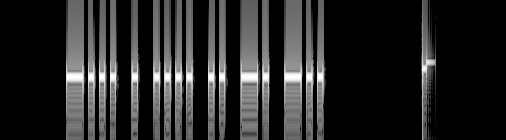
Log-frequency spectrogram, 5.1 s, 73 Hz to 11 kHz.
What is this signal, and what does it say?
Morse code, heard as a keyed tone, about 22 wpm, 700 Hz. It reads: BEHIND
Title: Sentences from Top 500 Words - New Word Drill - 22wpm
